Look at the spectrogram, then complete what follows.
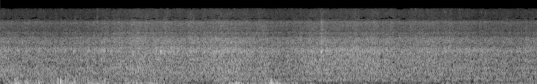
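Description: Heavy rainstorm: rain pouring steadily on the trees and foliage along with strong wind, with a few low rumbles of wind on the microphone.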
